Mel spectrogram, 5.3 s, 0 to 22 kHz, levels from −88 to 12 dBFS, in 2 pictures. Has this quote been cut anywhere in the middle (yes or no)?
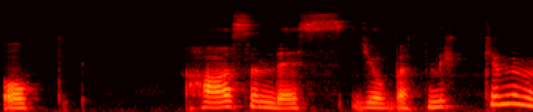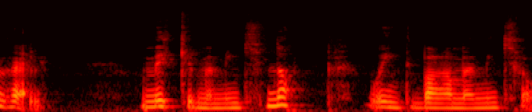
no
